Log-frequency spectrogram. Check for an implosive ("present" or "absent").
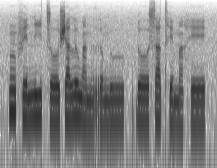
present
